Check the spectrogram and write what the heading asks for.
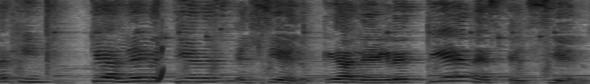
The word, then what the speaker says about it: cielo: Cielo es una palabra que cae, que sobrecae la mayor fuerza de voz en la penúltima sílaba.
